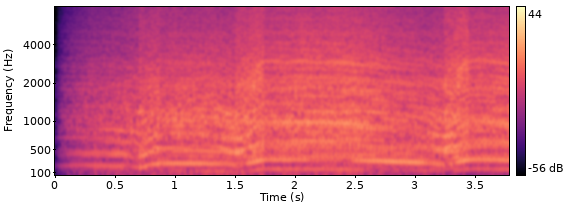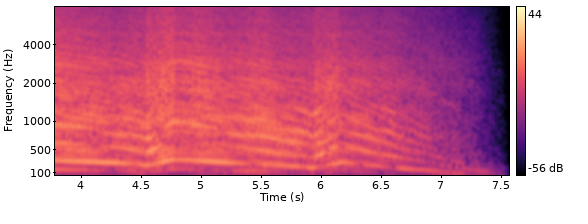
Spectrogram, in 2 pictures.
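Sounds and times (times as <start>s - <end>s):
vehicles throttling off: 0.0s - 7.5s.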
